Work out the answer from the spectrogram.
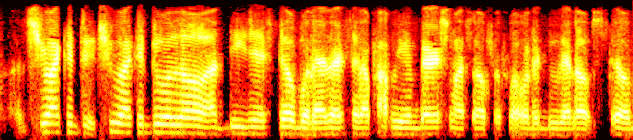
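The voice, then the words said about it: Strong Caribbean accent. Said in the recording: “you be giving me that crazy Caribbean accent”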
